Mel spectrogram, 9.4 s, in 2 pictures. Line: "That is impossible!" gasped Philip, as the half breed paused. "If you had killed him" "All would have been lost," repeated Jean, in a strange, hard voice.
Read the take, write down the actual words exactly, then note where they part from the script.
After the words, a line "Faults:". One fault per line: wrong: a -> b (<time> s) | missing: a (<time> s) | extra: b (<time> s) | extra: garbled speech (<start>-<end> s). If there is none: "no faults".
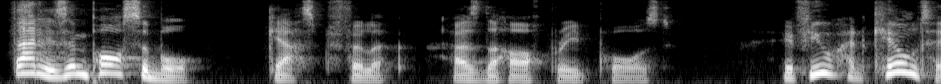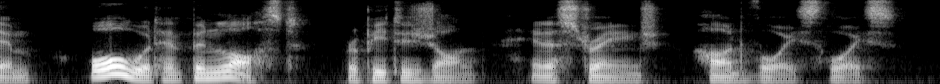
"That is impossible!" gasped Philip, as the half breed paused. "If you had killed him" "All would have been lost," repeated Jean, in a strange, hard voice voice.
Faults:
extra: voice (8.8 s)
